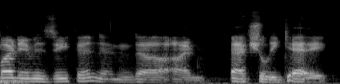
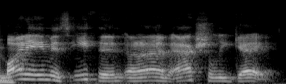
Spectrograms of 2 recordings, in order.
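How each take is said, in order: First: It is said in a put-on, deeper voice. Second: It is said in a natural everyday voice.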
